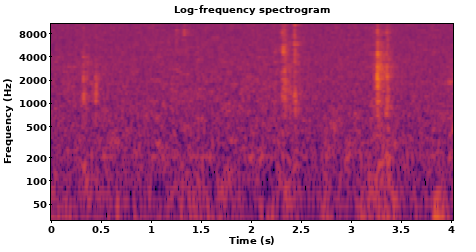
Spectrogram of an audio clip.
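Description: A handful of faint, scattered computer keyboard keystrokes, single taps a second or so apart.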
